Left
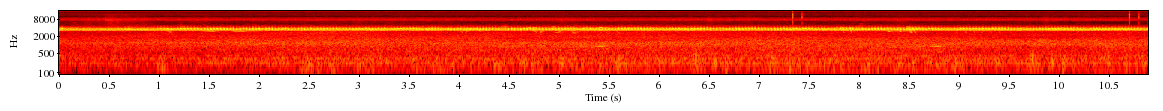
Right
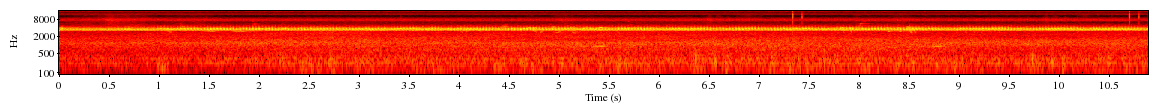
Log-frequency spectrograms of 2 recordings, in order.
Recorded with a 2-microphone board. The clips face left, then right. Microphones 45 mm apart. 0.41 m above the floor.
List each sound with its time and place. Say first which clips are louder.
0.0 s an insect: left 1 dB; 20° left (ahead or behind)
